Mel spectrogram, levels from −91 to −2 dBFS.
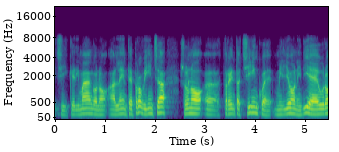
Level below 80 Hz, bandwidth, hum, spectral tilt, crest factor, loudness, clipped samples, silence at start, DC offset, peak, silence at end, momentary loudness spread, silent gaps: -68 dBFS; 8.8 kHz; none; -6.5 dB/octave; 18 dB; -19 LUFS; under 0.1%; 0.05 s; under 0.1%; 0 dBFS; 0 s; 10 LU; none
